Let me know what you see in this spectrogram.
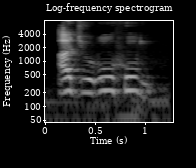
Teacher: جیم پہ قلقلہ ہوگا، را کو پڑ کیجیے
